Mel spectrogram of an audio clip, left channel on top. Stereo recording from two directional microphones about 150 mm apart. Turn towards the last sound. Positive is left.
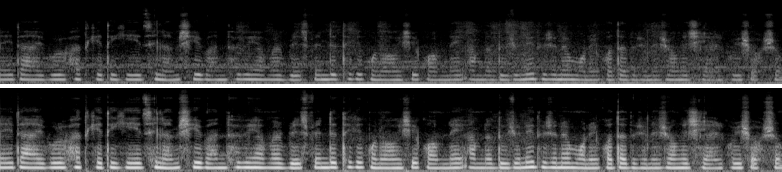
turn(degrees=-50)  # may be behind; listen again after turning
